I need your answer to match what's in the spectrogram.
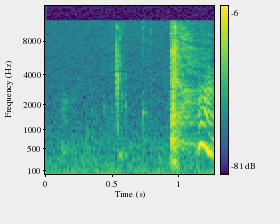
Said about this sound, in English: Pardon me. I sneezed, but yeah. I turned my microphone off.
